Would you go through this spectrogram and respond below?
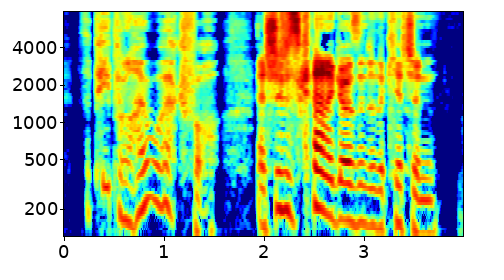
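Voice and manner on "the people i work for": soft, pitched-up muttering under the breath. Narrator voicing Gwen as she walks past, muttering under her breath. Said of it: "kind of mutter under her breath".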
